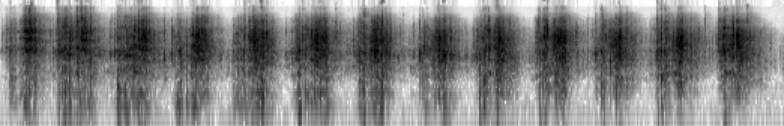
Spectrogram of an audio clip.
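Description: Cocktail shaker rattling hard while a gin drink is mixed, many quick rhythmic shakes in an even, steady pattern of bright, clattering bursts with no talk over them.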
